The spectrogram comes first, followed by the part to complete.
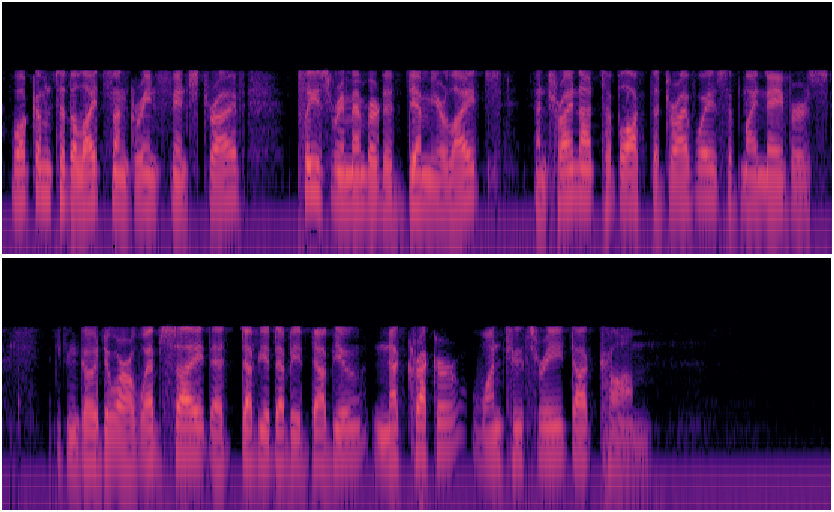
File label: announcement; nutcracker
